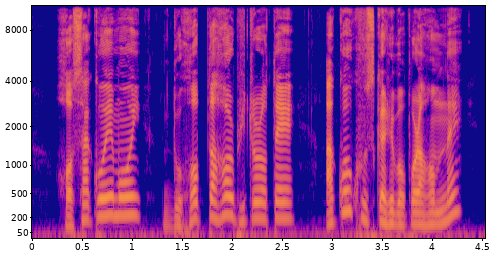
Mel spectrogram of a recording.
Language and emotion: Assamese, surprised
